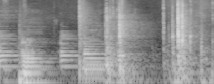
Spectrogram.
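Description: Light background music, then two loud knocks from a broken door that won't stay shut, the second just before the end.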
